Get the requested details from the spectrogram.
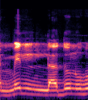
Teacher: اسی طرح سے من لدنہ میں نون کو من لدنہ تھا، نون کو آپ نے لام بنایا، لام کو پھر جو ہے لام کا لام میں ادغام کیا گیا، تو نون کی کوئی صفت باقی نہیں رہی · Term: ادغام تام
